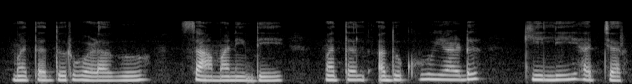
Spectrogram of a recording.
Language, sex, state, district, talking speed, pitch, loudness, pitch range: Kannada, female, Karnataka, Bidar, 95 wpm, 205 Hz, -19 LUFS, 190-215 Hz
